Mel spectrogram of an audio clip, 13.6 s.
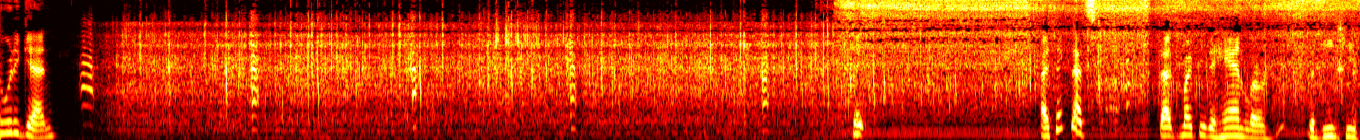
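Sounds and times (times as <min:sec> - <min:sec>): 
speech: 0:00.0 - 0:00.6, 0:08.5 - 0:08.8, 0:10.4 - 0:13.5
bees bumping into each other, buzzing: 0:00.8 - 0:13.5.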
